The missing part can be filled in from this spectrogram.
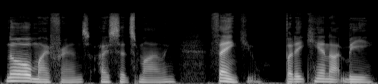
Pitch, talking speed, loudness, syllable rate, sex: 120 Hz, 205 wpm, -23 LUFS, 4.9 syllables/s, male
